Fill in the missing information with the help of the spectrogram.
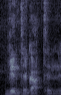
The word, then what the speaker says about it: Wintergatan: Wintergatan is how he pronounces it.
